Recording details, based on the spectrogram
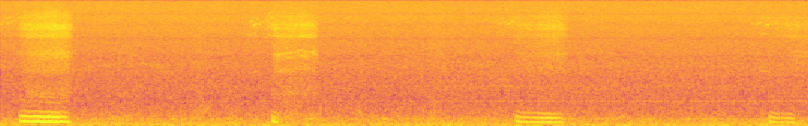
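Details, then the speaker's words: Soft, low, buzzing snores from a sleeping male cat, about four in eleven seconds, over faint room hiss; he snores every time he falls asleep. "Does anyone else's cat snore like this? Just snoring away. He's like a little baby. Snore"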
